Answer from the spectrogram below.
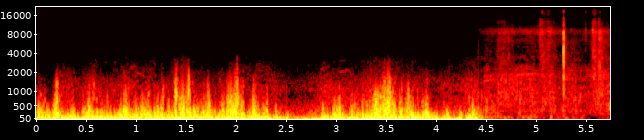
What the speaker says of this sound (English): I'm just going to shield my camera from the wind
